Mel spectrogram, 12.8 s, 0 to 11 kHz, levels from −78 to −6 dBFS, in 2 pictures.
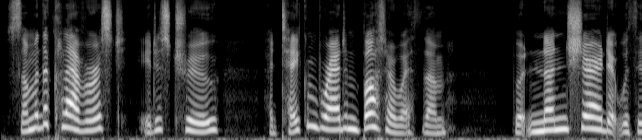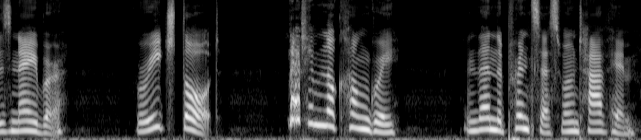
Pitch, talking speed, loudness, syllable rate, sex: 240 Hz, 165 wpm, -18 LUFS, 4.4 syllables/s, female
